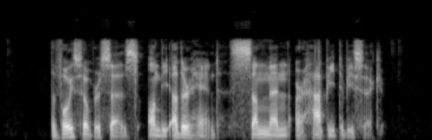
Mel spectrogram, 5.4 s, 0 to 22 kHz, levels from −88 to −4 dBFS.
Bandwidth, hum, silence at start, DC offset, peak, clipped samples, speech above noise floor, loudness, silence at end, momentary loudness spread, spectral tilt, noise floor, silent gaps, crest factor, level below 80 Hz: 7.2 kHz; none; 0.65 s; under 0.1%; -2 dBFS; under 0.1%; 54 dB; -21 LUFS; 0.65 s; 12 LU; -3.5 dB/octave; -75 dBFS; none; 22 dB; -54 dBFS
